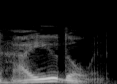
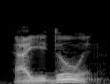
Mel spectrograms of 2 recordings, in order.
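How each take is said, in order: First: Slow, drawn-out "How you doing?"; knowing question. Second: Said in the usual way. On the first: Retold or imitated. Director checking on injured actor, slow and knowing. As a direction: stretch the question out pointedly. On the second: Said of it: "And he goes".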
